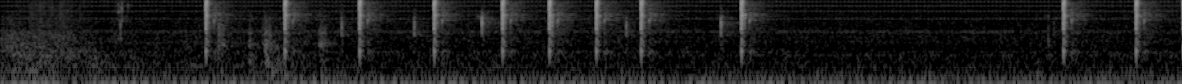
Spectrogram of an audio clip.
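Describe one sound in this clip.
A safe's dial clicks softly as it turns.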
